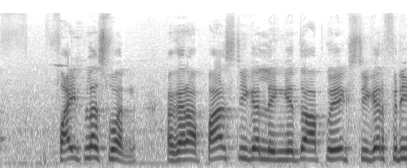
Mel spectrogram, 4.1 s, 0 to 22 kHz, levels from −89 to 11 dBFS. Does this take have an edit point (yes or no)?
no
